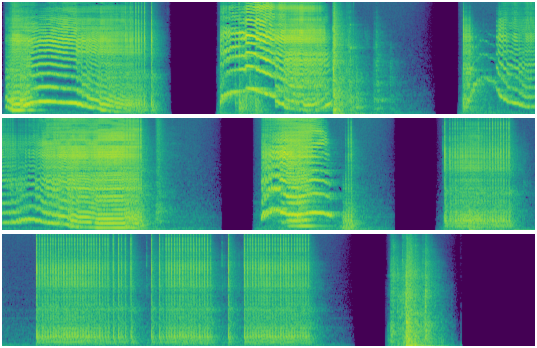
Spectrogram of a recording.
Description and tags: Old Door
Sounds from an old creaky door.
closing, creak, creaking, creaky, door, hinge, hinges, squeak, squeaking, squeaky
